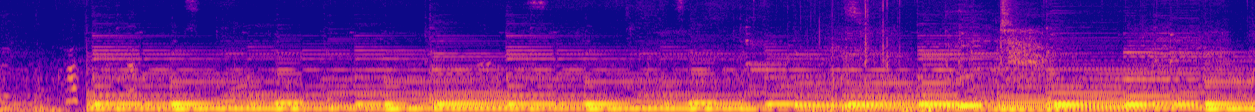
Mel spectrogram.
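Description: Background music: acoustic guitar strummed and plucked.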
